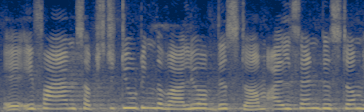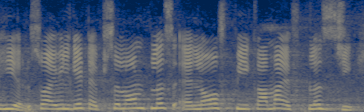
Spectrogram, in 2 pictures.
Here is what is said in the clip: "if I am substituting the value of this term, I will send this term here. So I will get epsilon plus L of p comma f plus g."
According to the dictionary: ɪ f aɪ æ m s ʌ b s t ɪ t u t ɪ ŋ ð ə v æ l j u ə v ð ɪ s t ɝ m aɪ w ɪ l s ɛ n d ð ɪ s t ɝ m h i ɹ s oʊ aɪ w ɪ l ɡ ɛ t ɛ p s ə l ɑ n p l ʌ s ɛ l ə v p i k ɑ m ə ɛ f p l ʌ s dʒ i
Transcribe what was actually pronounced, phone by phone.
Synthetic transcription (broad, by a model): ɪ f aɪ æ m s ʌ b s t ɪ t u t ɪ ŋ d ə v æ l j u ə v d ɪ s t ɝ m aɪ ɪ l s ɛ n d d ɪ s t ɝ m h i ɹ s oʊ aɪ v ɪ l ɡ ɛ t ɛ p s ə l ɑ n p l ʌ s ɛ l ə f p i k ɑ m ə ɛ f p l ʌ s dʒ i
